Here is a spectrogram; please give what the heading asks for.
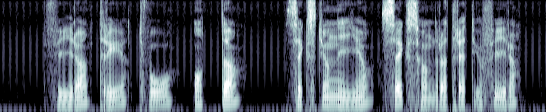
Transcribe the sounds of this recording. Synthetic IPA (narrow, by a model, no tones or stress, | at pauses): fyːɾat̪ʰɾeːt̪ʰv̥oː | ɔt̪ːa | sɛkst̪ɪʊniːʊsɛkshɵnd̪ɾat̪ʰɾɛt̪ːɪʊfyːɾa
